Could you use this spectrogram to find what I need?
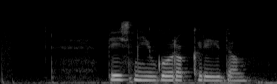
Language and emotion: Russian, neutral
